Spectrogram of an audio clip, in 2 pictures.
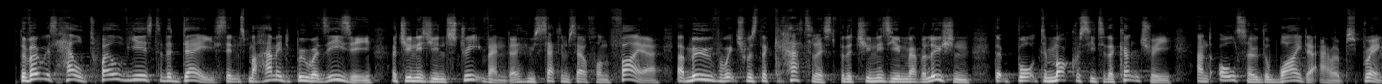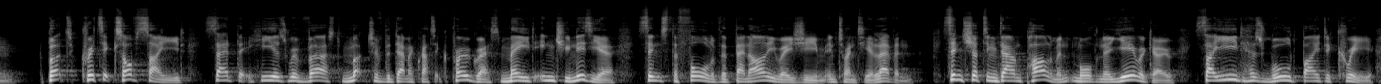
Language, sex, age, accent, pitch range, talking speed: English, male, 20-39, British, 120-185 Hz, 180 wpm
